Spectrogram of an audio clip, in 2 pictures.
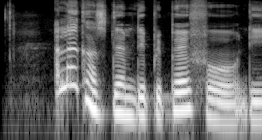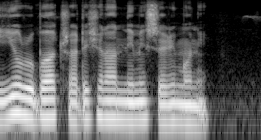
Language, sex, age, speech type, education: Nigerian Pidgin, male, 30-45, spontaneous, tertiary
